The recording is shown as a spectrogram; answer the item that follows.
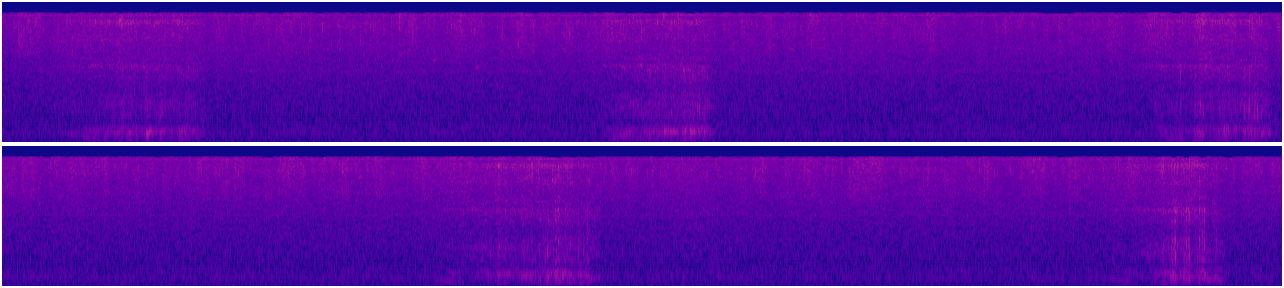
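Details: Sleeping cat snoring indoors: five soft, raspy, breathy snores spaced about every four seconds, each swelling and fading, over a steady low electrical hum in a quiet room.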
